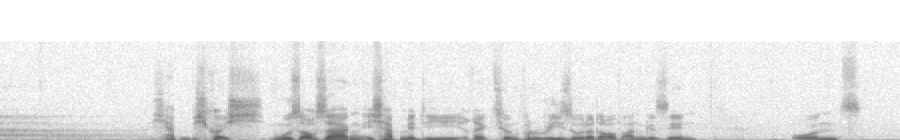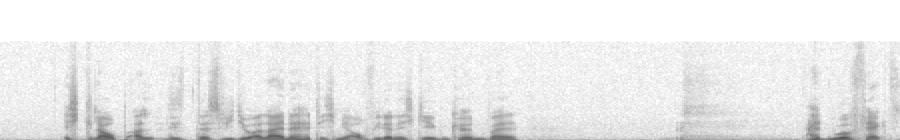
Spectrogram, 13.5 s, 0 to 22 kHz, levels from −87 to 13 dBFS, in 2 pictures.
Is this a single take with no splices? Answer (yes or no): yes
